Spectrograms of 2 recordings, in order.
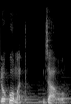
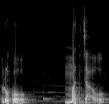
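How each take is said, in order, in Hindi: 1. विराम 'mat' शब्द के बाद आता है। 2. विराम 'ruko' शब्द के बाद आता है। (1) "रुको मत जाओ मतलब हम जाने के लिए बोल रहे हैं" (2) "रुको मत जाओ इसमें हम रुकने के लिए बोल रहे हैं"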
